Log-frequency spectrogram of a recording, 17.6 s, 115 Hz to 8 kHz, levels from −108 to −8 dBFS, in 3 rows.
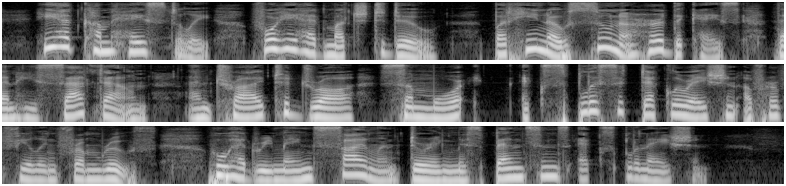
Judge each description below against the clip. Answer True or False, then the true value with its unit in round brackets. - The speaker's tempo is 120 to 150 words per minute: True (145 wpm)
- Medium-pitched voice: True (175 Hz)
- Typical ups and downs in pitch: True (4.6 semitones)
